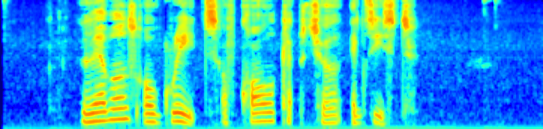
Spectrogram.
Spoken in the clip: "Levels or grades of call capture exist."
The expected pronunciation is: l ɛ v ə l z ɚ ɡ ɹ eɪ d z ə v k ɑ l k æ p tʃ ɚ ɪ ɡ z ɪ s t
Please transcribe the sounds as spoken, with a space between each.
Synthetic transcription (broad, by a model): l ɛ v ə l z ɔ ɡ ɹ eɪ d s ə f k ɑ l k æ p tʃ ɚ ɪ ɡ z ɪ s t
